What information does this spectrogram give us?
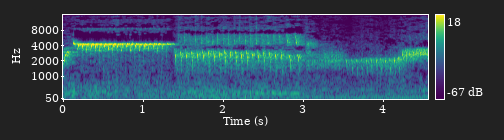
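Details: Canary song recorded for tutoring fledglings and prompting males to sing: a clear high whistled note, then dense rapid trills stepping down through several tours to a low buzzy roll.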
